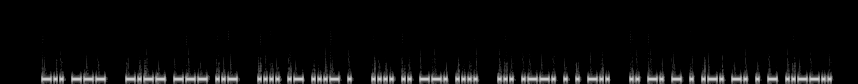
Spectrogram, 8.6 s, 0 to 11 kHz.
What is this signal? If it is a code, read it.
Morse code, heard as a keyed tone, about 40 wpm, 700 Hz. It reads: DO YOU HAVE HIGH SPEED INTERNET?
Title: Sentences from Top 1000 Words - Review Part 4 - 40wpm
